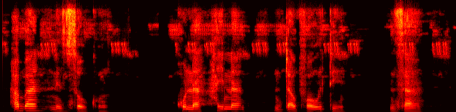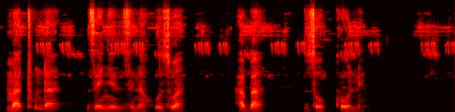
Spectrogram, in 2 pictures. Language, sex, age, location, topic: Swahili, male, 25-35, Nakuru, finance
